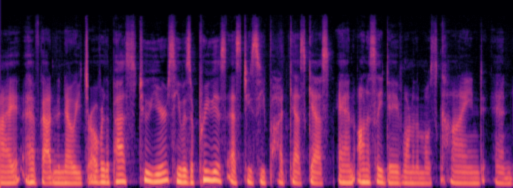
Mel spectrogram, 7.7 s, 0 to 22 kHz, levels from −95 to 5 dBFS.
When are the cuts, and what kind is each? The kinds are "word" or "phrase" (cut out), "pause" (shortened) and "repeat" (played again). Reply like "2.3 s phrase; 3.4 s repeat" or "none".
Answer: 1.3 s word; 5.0 s pause; 6.0 s word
